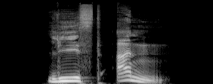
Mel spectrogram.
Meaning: second-person singular/plural preterite of anlassen
- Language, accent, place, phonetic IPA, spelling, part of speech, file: German, Germany, Berlin, [liːst ˈan], ließt an, verb, De-ließt an.ogg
